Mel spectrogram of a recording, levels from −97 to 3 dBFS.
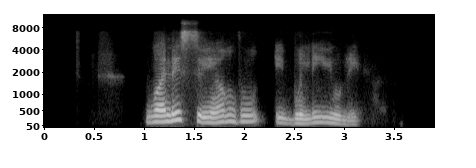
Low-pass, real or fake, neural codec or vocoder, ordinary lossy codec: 7.2 kHz; fake; codec, 16 kHz, 0.5 kbps, FreqCodec, larger model; Opus, 16 kbps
